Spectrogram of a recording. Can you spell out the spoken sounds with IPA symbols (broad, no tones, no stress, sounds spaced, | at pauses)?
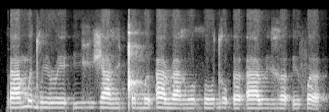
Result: ɾ a m ə d w ɪ ɹ e ʔ i ɣ i ʒ a ɣ ɪ ǃ ə m ə ʔ a ɹ a ɣ o θ o d o ʔ ɐ ʔ a ɹ ɪ ɣ ɐ ʔ ɪ f ɐ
